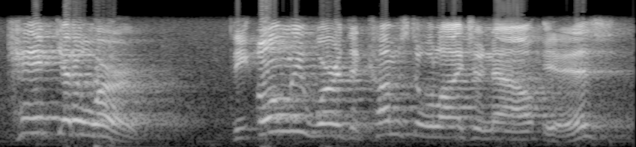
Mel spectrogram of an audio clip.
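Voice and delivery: ordinary talk, nothing marked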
